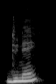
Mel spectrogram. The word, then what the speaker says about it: Dune: Dune.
